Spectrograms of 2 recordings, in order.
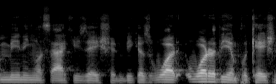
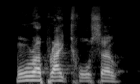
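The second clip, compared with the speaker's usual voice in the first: put-on South African accent, a bit off, pitched up; 8 semitones higher, 4 dB louder than usual. Imitating him from the online content in a South African-sounding accent. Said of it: "That was a South African accent".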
